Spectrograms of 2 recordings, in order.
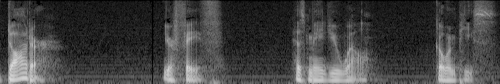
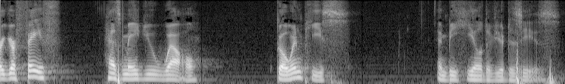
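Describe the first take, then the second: First: Low, very soft, slow with long pauses; hushed, tender blessing. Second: Said in the usual way. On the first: Acted. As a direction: say it gently, as to a beloved daughter. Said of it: "Is there a more tender word". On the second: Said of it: "what word I left out there".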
